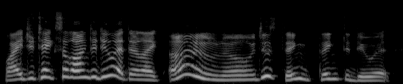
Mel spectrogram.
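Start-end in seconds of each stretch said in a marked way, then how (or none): 0.0-1.3 exasperated parent. Retold or imitated. Parent quoted questioning kids. 1.7-3.9 lightly voiced sulky teen; a hint of a mumbling teenager. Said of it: "Teenager voice".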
